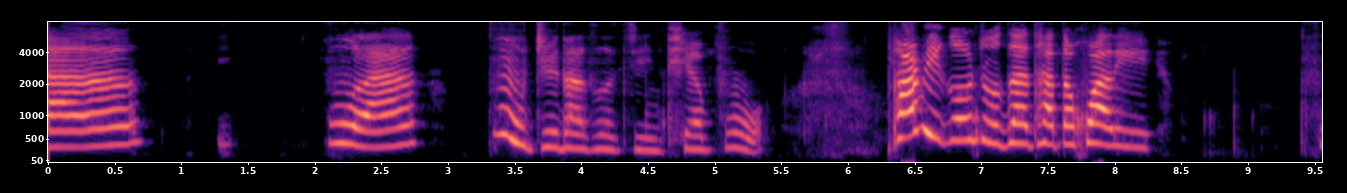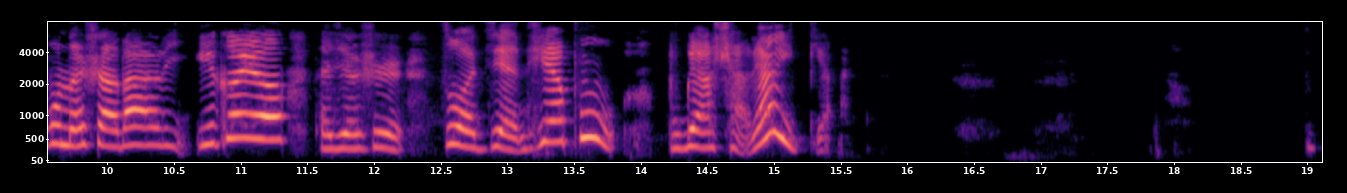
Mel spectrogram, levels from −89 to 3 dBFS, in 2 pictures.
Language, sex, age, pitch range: Chinese, male, 10-29, 300-420 Hz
